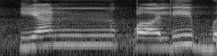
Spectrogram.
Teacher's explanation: اب یہاں پہ با ساکن پر قلقلہ ہوگا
